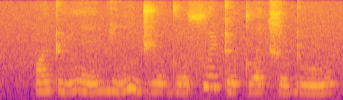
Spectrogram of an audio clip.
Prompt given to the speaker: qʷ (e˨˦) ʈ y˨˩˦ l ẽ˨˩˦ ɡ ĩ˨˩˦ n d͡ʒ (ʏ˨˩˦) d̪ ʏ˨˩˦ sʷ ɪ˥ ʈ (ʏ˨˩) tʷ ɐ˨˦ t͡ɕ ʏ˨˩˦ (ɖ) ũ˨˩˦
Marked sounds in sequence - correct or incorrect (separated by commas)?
incorrect, incorrect, incorrect, correct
